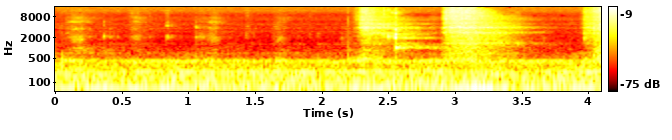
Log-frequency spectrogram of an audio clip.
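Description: A man chewing potato chips with faint crunches, then a short breath and a longer one through the nose in the second half, over a steady low hum.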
